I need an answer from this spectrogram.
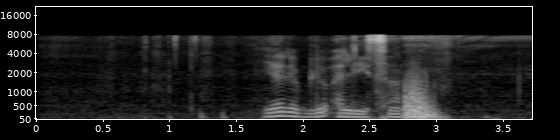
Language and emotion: Russian, neutral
